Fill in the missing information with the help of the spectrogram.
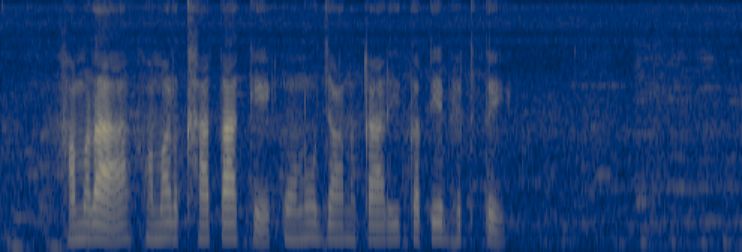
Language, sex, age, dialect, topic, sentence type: Maithili, female, 36-40, Eastern / Thethi, banking, question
